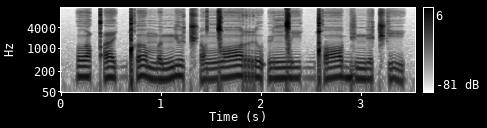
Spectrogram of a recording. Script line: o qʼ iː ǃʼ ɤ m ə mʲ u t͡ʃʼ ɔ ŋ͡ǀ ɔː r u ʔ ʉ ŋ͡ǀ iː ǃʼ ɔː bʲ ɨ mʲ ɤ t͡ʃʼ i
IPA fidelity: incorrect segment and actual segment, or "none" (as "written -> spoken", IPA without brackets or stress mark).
none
